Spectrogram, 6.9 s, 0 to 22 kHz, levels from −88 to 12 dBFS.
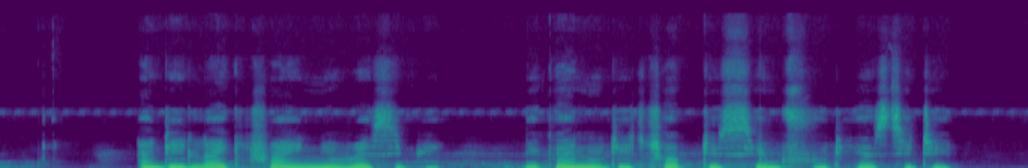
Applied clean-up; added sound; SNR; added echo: none; none; none; none.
